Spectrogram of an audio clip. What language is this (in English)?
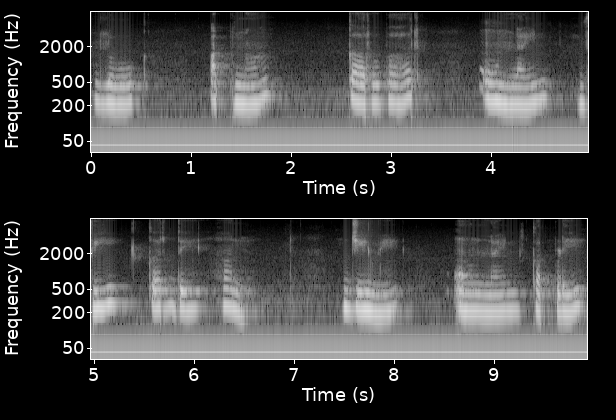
Punjabi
